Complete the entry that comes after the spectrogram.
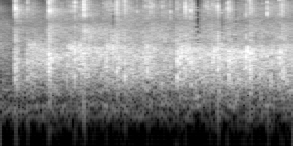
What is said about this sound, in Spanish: Ahora sí denle el aplauso, por favor.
